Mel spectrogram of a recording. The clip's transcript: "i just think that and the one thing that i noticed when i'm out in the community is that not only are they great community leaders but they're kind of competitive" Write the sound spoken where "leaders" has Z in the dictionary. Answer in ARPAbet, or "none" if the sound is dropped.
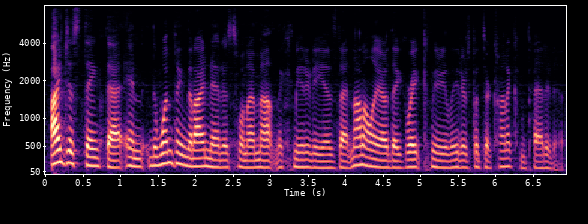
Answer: Z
